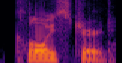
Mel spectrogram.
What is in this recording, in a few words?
"cloistered", American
